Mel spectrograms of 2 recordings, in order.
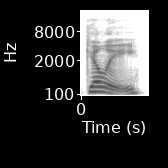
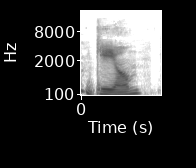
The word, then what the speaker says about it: Guillaume: Sadly, her son, Gilly, or how do you say this name? – Guillaume.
